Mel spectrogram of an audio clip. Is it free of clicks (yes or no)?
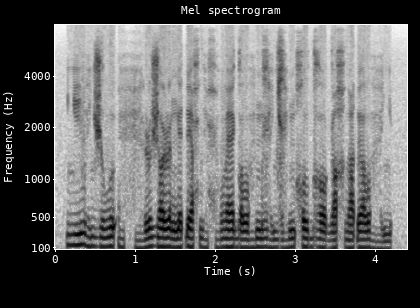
yes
